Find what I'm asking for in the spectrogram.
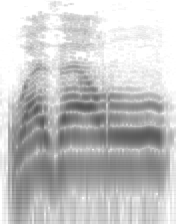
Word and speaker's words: وذروا: فلا يصح أن نقول وذروا كما نسمع من بعض إخواننا، وذروا فيفخم الواو ويفخم الذال حتى تكاد تصير ظاء، حتى تكاد تصير ظاء، لأن المخرج نفسه الذال والظاء من المخرج ذاته، إلا أن الظاء مستعلية مطبقة مفخمة والذال مستفلة مرققة مفتوحة. انتبهنا؟ وذروا وذروا هكذا ننطقها، بارك الله فيكم.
